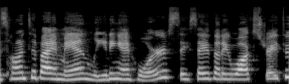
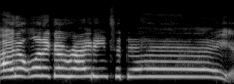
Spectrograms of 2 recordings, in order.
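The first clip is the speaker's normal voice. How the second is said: put-on high, boyish scream with "today" drawn out long; 6 semitones higher than usual. Retelling a ghost story about a haunted boy: imitating a boy screaming. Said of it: "a young boy who just randomly screams".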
